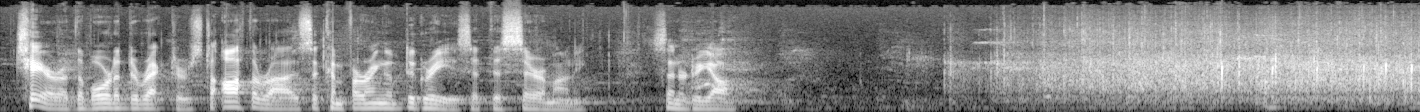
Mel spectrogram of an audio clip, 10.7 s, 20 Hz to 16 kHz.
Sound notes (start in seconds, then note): 7.1 applause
